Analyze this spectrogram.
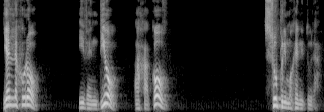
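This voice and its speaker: A man preaching a sermon slowly and emphatically, his voice rising and dropping sharply between phrases. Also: mid-range voice, very animated. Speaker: pastor.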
